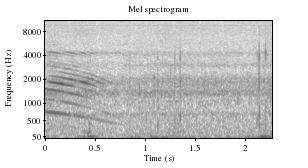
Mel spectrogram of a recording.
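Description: A person's high cry falling in pitch, about half a second long at the start, over the steady rush of river rapids.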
